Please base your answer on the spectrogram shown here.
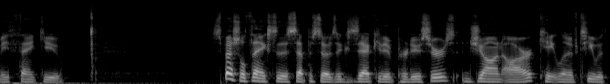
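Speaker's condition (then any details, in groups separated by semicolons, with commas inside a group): No condition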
